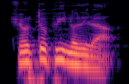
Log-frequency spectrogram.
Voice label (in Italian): "caati", crespinese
